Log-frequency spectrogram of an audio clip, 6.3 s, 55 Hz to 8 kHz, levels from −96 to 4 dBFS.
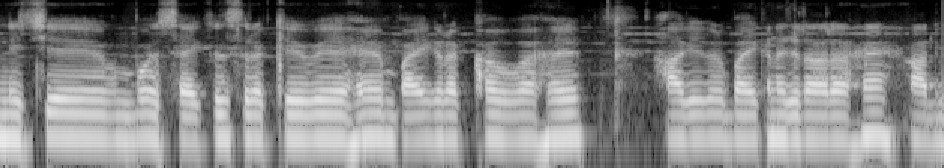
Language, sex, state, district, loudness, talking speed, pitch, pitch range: Hindi, male, Chhattisgarh, Sukma, -13 LUFS, 170 wpm, 135 Hz, 130-135 Hz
